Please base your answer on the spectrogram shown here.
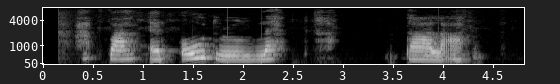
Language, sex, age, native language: Icelandic, female, 9, Polish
